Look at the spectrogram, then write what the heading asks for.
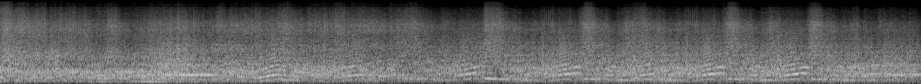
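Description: A restored Williams FW08C Formula 1 car's engine fires up and runs, rising and falling revs swooping loudly and close, with voices talking over it.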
